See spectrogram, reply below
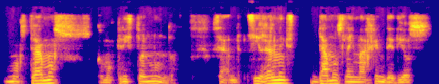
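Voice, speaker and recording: A man's voice: fairly low pitch, breathy edge. A man preaching an informal sermon, who often checks in with his listeners. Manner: conversational, asks the listeners "¿sí?" often. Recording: dull lo-fi recording.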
